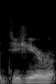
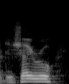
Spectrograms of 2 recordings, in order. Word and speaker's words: DEGIRO: start investing on the DEGIRO or DEGIRO, whichever way you like to pronounce it.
